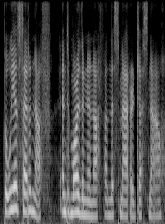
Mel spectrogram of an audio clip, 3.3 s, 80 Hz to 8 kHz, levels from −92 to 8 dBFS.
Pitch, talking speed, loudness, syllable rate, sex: 210 Hz, 255 wpm, -18 LUFS, 5.8 syllables/s, female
